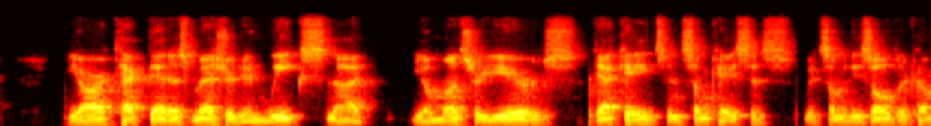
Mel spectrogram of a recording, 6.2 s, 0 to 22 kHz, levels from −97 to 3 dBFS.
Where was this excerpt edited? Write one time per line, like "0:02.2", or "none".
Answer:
0:03.9
0:05.3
